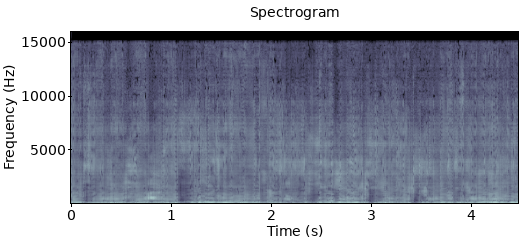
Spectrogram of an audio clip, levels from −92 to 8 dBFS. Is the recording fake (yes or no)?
yes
